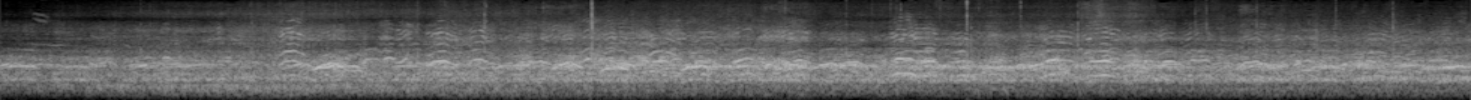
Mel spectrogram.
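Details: Snow geese flocks departing at sunset, Sacramento National Wildlife Refuge: a roaring mass of overlapping yelping honks with occasional clearer single calls rising above.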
